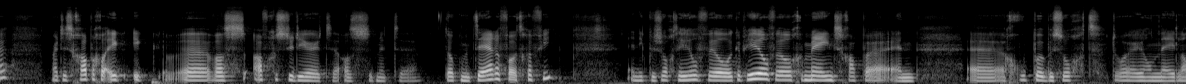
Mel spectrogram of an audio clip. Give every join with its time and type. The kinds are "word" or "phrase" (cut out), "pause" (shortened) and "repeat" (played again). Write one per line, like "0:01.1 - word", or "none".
none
